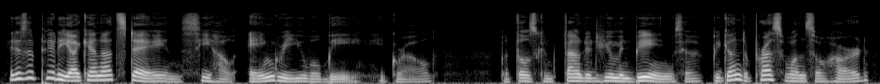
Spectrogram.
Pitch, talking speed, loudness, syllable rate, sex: 160 Hz, 190 wpm, -18 LUFS, 4.9 syllables/s, female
